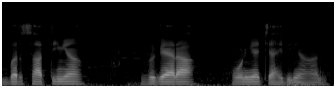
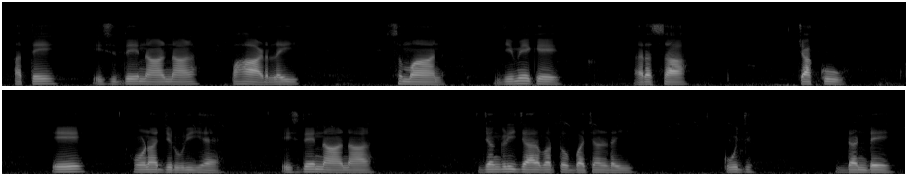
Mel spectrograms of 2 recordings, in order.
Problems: none marked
